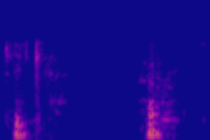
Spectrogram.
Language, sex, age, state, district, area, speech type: Marathi, male, 18-30, Maharashtra, Ratnagiri, urban, conversation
